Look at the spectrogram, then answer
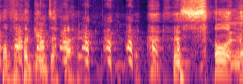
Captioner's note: laughing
